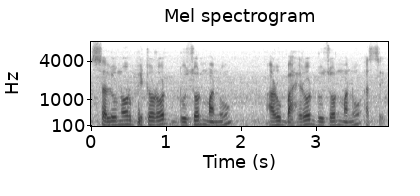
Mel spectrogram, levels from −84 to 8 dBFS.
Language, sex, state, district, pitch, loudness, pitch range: Assamese, male, Assam, Kamrup Metropolitan, 125 Hz, -20 LUFS, 120-140 Hz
